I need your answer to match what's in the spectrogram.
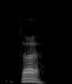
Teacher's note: The with a short e sound, just like at the end of happy.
